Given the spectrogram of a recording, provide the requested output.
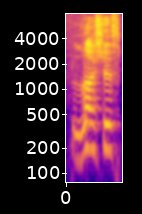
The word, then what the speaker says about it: Lucious: your full name luscious your middle name is luscious it's lucious but i pronounce it luscious everybody calls me luscious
